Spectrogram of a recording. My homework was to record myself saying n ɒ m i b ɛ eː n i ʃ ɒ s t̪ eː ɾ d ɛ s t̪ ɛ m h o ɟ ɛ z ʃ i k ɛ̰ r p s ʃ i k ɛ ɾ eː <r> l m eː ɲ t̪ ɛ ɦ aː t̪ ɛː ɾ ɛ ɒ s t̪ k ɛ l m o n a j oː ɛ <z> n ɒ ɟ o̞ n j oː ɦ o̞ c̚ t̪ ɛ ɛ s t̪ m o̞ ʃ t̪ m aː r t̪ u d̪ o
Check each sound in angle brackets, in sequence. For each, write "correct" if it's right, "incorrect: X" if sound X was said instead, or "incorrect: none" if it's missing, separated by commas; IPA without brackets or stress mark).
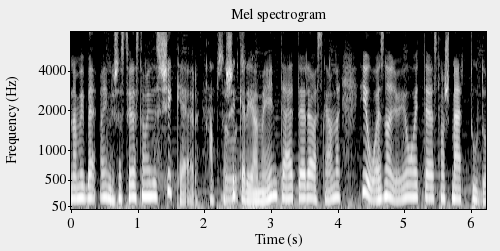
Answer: incorrect: none, correct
